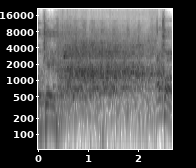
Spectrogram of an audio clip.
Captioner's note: audience laughing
